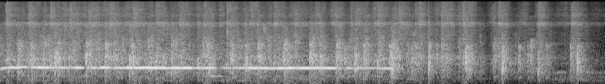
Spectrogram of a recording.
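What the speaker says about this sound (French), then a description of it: "On acclame puissamment Jésus." A church congregation at a worship service in Yamoussoukro loudly acclaims Jesus, with sustained rhythmic clapping and crowd noise over a held musical tone, the clapping growing sharper and more distinct near the end.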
